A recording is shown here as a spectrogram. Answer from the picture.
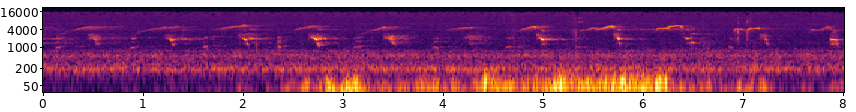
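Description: A bird calling in a fast, even series of short chirps, about two a second, each sweeping sharply upward in pitch. A low rumble rises under the calls in the middle.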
